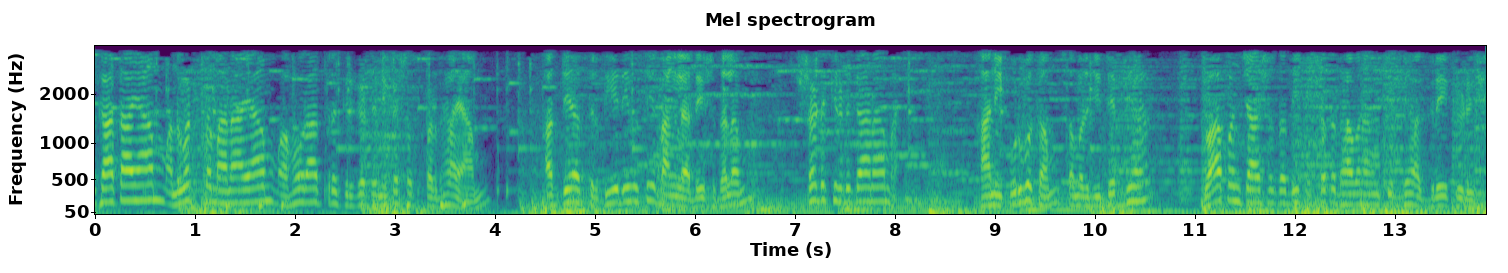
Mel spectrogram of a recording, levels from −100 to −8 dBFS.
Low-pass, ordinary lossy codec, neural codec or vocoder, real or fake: 3.6 kHz; MP3, 24 kbps; none; real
